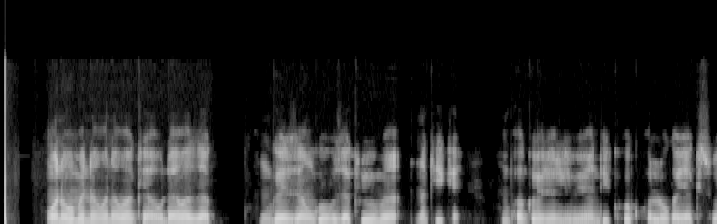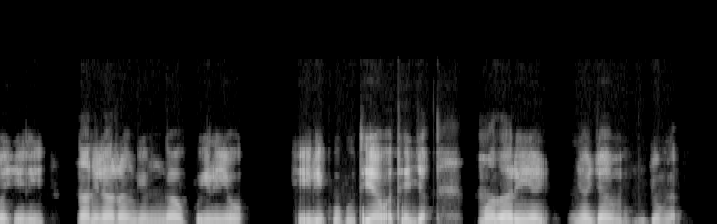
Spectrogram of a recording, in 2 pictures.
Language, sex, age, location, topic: Swahili, male, 25-35, Wajir, health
